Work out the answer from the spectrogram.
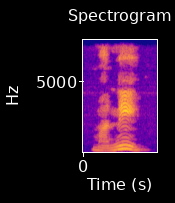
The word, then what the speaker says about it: maní: Mire, por ejemplo, maní. Esta palabra yo la voy a tildar porque el acento lo tiene en la última sílaba.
